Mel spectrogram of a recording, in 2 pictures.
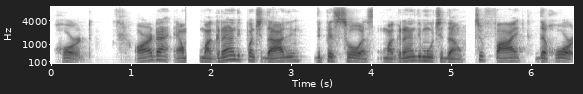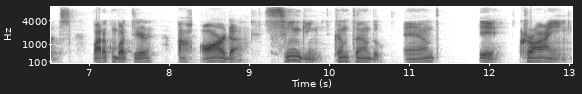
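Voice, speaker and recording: A man teaching English from song lyrics, patiently repeating words slowly to show their pronunciation. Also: medium pitch, a bit bright, lo-fi sound.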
